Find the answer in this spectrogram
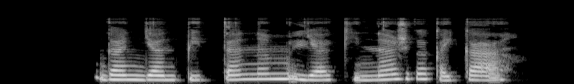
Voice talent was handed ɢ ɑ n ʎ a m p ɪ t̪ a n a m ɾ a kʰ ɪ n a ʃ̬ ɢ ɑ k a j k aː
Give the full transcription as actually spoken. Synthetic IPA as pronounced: ɢ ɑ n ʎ a m p ɪ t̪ a n a m ʎ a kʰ ɪ n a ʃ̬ ɢ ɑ k a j k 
